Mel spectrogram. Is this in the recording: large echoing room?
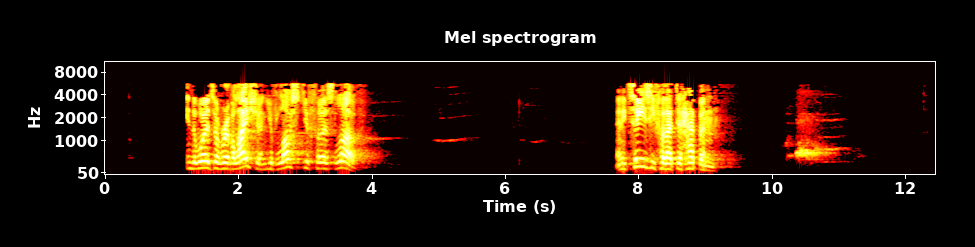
yes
